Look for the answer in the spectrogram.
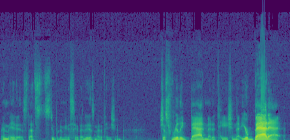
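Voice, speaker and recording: A podcast host with a very low, deep, sing-song voice delivers a casual solo monologue at a fairly quick clip. He rambles and mocks himself, occasionally erupting into sudden loud, jokey bursts. The recording is close and dry, with no room sound.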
